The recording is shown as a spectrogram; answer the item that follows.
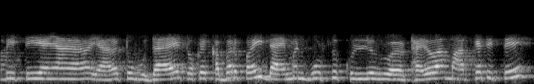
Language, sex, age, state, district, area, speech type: Sindhi, female, 30-45, Gujarat, Surat, urban, conversation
